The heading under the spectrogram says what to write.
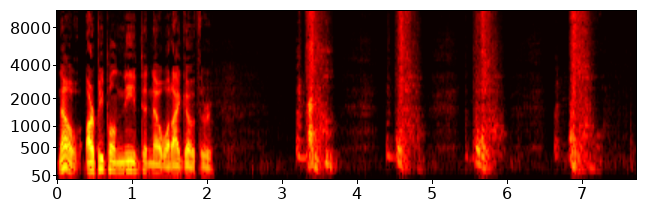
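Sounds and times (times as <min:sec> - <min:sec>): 
speech: 0:00.0 - 0:02.2, 0:03.2 - 0:03.8, 0:05.6 - 0:05.9
person sneezing: 0:03.2 - 0:03.8, 0:04.4 - 0:07.4.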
